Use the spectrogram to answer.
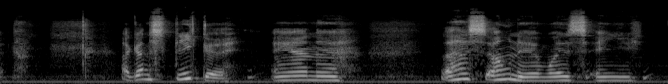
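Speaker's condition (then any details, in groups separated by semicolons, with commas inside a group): Cerebral palsy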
